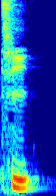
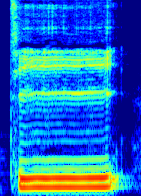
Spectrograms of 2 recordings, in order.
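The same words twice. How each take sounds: First: The vowel is held for one beat. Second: The vowel is held for two beats. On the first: "Si c'était que un temps" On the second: "là vous êtes sur du deux temps"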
